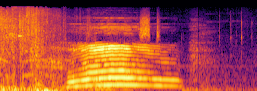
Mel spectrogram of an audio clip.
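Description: A man yells loudly into a microphone, holding a long drawn-out note.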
